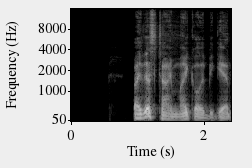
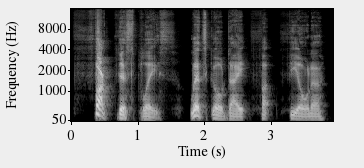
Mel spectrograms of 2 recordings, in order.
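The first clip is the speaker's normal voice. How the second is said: much louder, very slow; angry shout; 3 semitones higher, 10 dB louder, slower than usual. Acted. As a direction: bark it as he storms out. Michael storms out cursing.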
